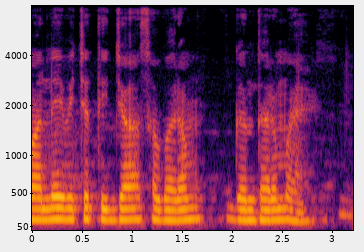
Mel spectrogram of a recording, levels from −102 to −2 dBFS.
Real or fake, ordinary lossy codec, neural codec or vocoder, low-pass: real; none; none; none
